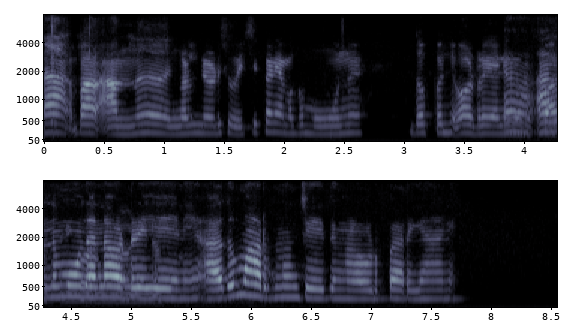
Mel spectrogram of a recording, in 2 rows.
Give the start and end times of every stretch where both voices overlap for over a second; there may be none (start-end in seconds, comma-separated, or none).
3.9-5.2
